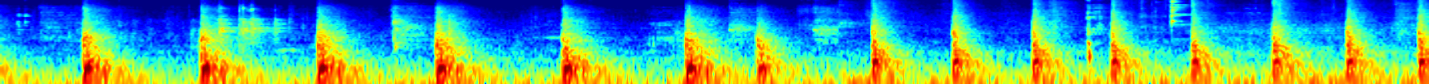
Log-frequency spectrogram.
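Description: Repeated hammer blows on metal parts of a truck wheel hub, a steady rhythm of about two strikes a second that quickens slightly in the second half.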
